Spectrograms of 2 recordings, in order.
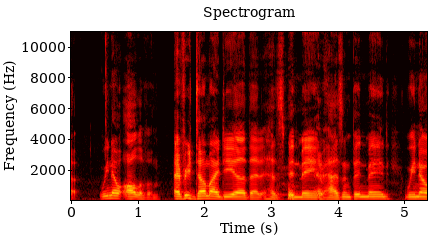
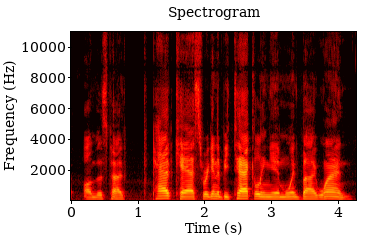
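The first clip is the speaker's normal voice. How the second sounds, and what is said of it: Put-on Boston accent. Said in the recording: “I don't know why I shifted into a Bostonian accent... No, I did Bostonian.”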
